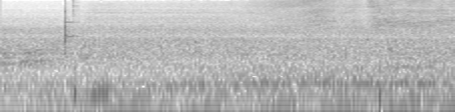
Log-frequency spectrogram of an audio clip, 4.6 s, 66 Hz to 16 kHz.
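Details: 5 L/min Kaneko Jay-5 oxygen concentrator running after being switched on, with a humidifier and a nasal cannula to the patient; flow adjustable from 1 to 5 L/min.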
